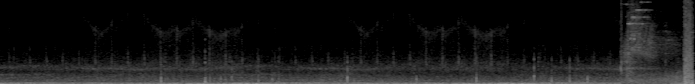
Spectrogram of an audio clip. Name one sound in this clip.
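A flying machine hums steadily with a low drone.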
